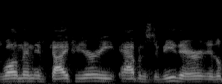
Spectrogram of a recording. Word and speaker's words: Fieri: It's Fieri. Well, we can pronounce it however we want, because I'm not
